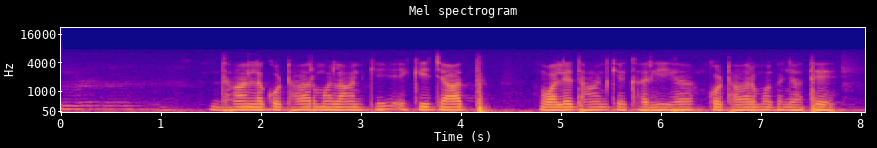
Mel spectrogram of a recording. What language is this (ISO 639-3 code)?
hne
